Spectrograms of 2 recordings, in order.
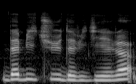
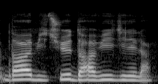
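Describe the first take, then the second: First: Said in the usual way. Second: "David" with a heavy emphatic D; weighty emphatic D in "D'habitude, David"; exaggerated emphatic D. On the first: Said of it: "cette lettre-là". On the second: Shown as a demonstration. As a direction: press the D in "D'habitude" hard and dark. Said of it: "tu vas exagérer".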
